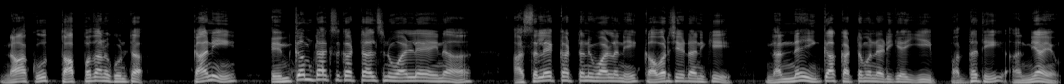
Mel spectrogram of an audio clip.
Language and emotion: Telugu, disgusted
